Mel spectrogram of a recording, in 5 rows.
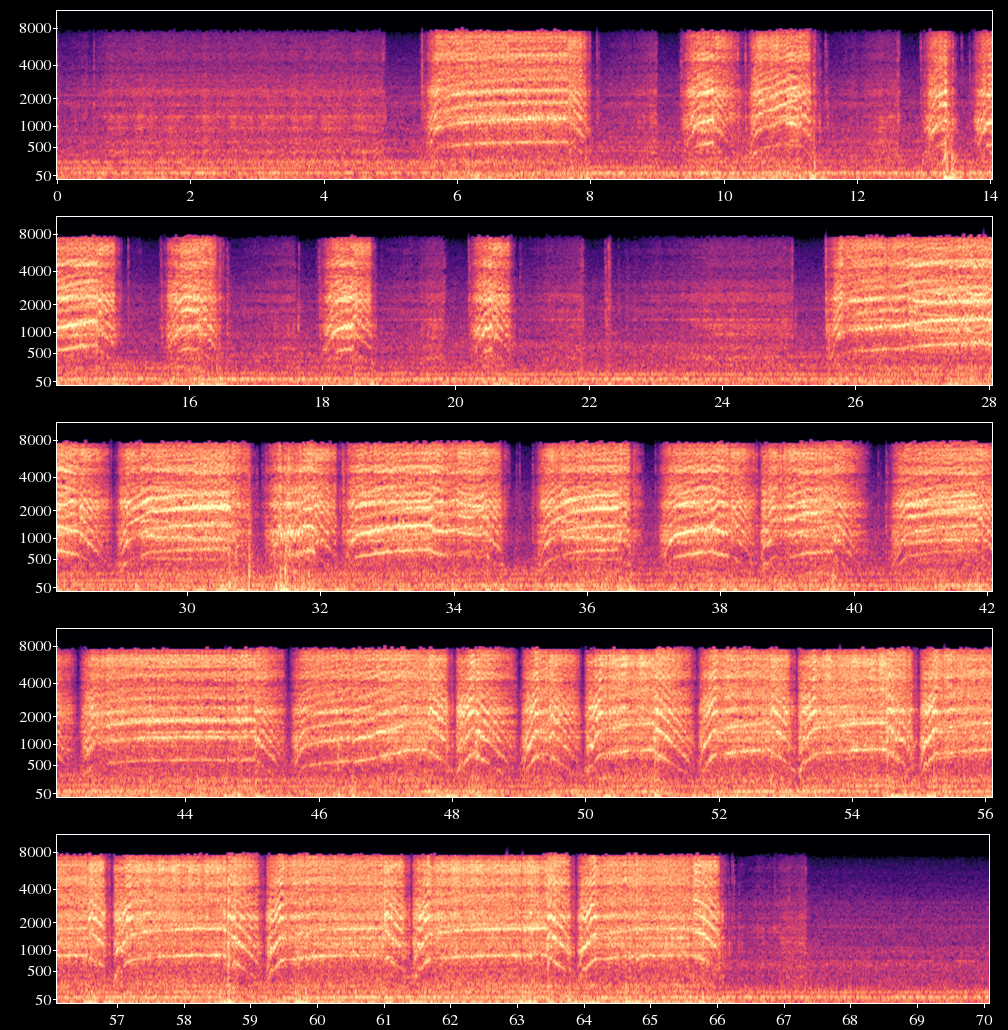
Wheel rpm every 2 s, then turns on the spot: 10, 20, 30, 130, 30, 60, 30, 60, 40, 20, 20, 10, 30, 150, 100, 90, 130, 90, 100, 100, 90, 120, 120, 160, 70, 130, 160, 160, 180, 170, 160, 190, 190, 10, 0.
0-4 8-10 14-16 18-22 66-68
